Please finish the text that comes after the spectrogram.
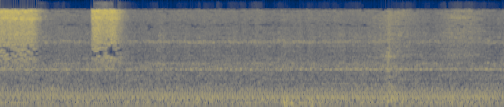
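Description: Airbrush or spray gun hissing while painting a striped bass (rockfish) skin mount, with two short bright bursts of spray over a steady hiss and low background hum.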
